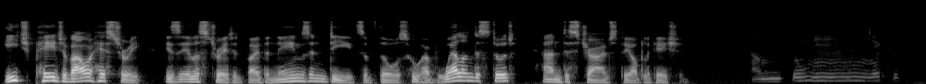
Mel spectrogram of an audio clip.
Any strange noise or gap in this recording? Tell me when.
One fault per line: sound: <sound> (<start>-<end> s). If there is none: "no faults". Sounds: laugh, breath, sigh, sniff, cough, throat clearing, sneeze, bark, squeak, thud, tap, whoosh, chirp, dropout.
sound: sigh (7.5-9.0 s)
